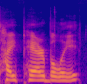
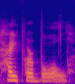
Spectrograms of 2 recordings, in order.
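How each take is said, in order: First: The stress is on the second syllable. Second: The stress is on the first syllable. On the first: The speaker calls it right. "It is, of course, hyperbole" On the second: The speaker calls it wrong. "I would always pronounce this word hyperbole, because I am a contrary human being"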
